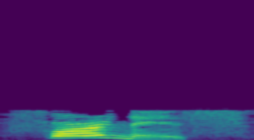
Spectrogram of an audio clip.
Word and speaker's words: furnace: furnance，字母 A 读作 E，单词就读作 furnace，它含有 furn 这个词根，加上一个 ace 的名词后缀，就是火炉、熔炉。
